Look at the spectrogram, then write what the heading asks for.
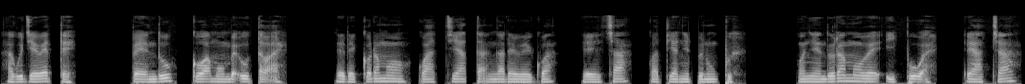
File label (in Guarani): guarani mbya; good news and words of life; bible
